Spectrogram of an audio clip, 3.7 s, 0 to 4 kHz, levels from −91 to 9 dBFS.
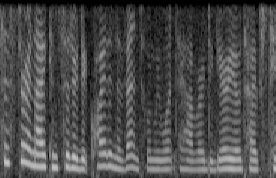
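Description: Speech, band-limited with nothing above 4 kHz as from a G.711 mu-law call path, has an automatic gain rising fault. After the level drops by about 10 dB near 1 s, as the talker moves back, the gain control slowly lifts voice and room noise together by about 5 dB from 0.93 to 3.27 s. On a waveform the envelope swells gradually, and on a spectrogram the background noise floor brightens along with the speech.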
